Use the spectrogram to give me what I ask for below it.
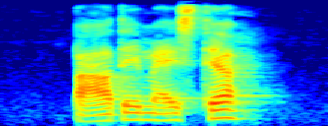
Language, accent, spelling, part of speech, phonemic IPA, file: German, Austria, Bademeister, noun, /ˈbaː.dəˌmaɪ̯.stɐ/, De-at-Bademeister.ogg
- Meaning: bathkeeper, bath attendant, pool supervisor, swimming pool attendant, lifesaver (male or of unspecified gender)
